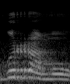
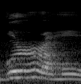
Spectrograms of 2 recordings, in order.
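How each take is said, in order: First: గుర్రము with a brief double r; normal double r. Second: గుర్రము with a long, forceful trilled rr; bandi-ra trill. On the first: Teacher shows pupils the normal ra, short rr in గుర్రము. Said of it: "ఇక్కడైతే ఎలా పలుకుతాము". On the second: Teacher contrasts bandi-ra for pupils, strongly trilled rr in గుర్రము. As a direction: press and roll the rr in గుర్రము. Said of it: "అది ఈ రా ఉన్నప్పుడు". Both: Shown as a demonstration.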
